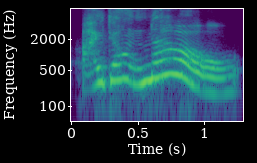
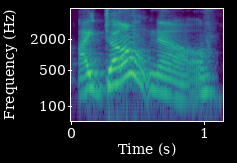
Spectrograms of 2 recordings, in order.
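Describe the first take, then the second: First: The stress falls on the word know. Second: The stress falls on the word don't. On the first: The speaker has no understanding at all. "I don't know or understand or anything" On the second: The listener wrongly believes the speaker knows. "You think I know, but I don't know"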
